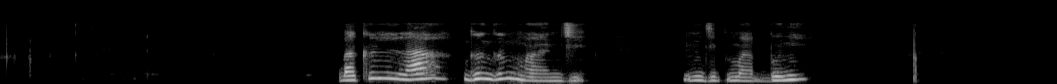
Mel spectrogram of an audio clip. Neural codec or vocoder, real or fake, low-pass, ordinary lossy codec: codec, 44.1 kHz, 2.6 kbps, SNAC; fake; 7.2 kHz; Opus, 32 kbps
